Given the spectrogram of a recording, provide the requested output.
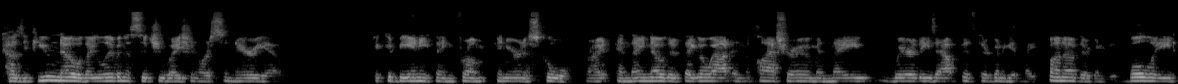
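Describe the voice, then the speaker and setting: A man's fairly high voice, bright and sharp in tone, at a fairly quick pace. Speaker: play therapist and counselor education professor. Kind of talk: webinar presentation. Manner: fast.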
